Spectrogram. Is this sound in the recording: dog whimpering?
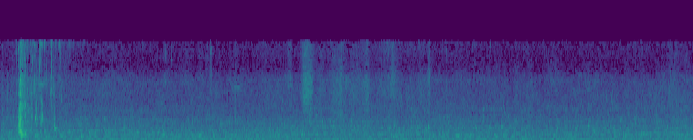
no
